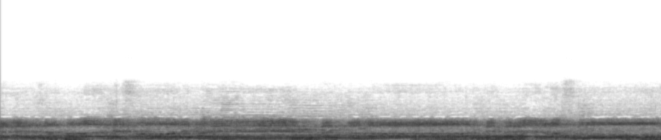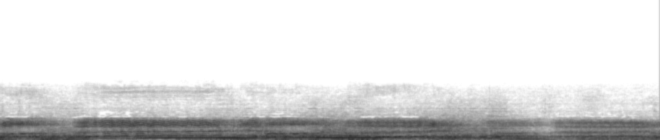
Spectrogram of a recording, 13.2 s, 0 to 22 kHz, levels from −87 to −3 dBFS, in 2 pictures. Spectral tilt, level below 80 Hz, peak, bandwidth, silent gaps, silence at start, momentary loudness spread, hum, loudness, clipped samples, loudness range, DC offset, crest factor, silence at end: -6.5 dB/octave; -48 dBFS; -6 dBFS; 8.8 kHz; none; 0 s; 5 LU; none; -19 LUFS; under 0.1%; 1 LU; under 0.1%; 14 dB; 0 s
